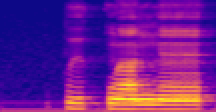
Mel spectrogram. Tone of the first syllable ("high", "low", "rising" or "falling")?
high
